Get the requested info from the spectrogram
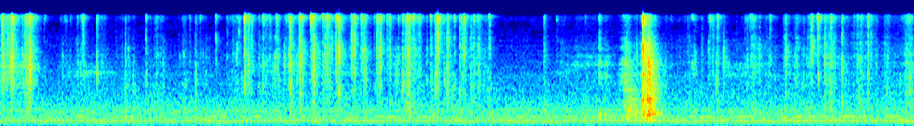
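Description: Scissors snipping and crinkling open a Pocky snack wrapper: a run of small clicks and crackles, with one louder crackle about two-thirds of the way through.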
